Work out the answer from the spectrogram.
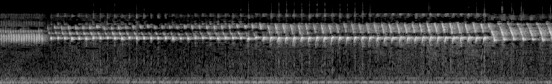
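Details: Canary song meant as a tutor recording for birds that stop singing: a long continuous high buzzy trill with rapid pulses, shifting pitch slightly partway through, over a faint low hum.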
